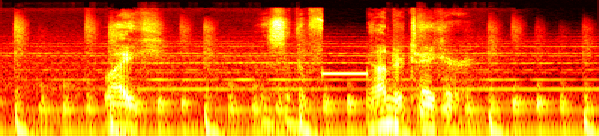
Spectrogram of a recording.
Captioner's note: beep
